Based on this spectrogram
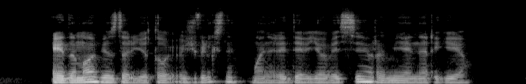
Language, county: Lithuanian, Vilnius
